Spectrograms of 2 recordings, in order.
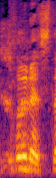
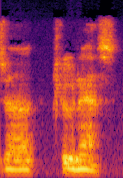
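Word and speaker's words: Clunes: But yeah, I don't think it's a right or wrong way of saying that. But I think he chooses to use Clunis. – Clunis.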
